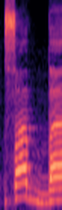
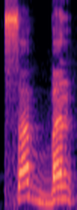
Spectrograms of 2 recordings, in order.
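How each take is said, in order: First: The word ends with a long a vowel. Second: The word ends with an n sound. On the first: "वक्फ में इसे पढ़ेंगे सब्बा" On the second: "ये है सब्बन"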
